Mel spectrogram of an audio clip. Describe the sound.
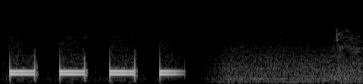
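Telephone tone beeps on a dropped call: four evenly spaced, loud, steady-pitched beeps, then a low, even hiss of line noise to the end.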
